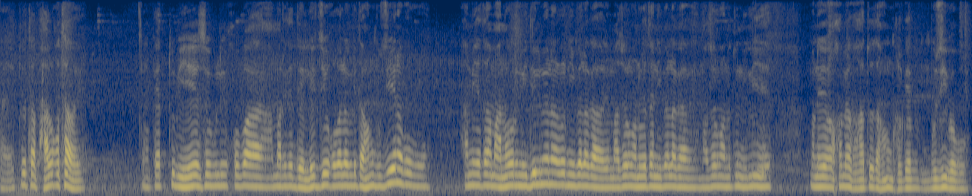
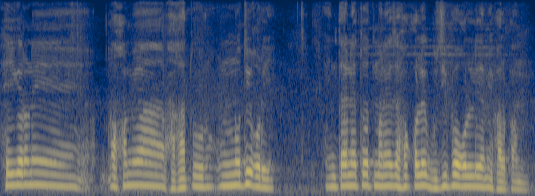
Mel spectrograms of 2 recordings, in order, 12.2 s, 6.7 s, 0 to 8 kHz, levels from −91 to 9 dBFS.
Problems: constant background noise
